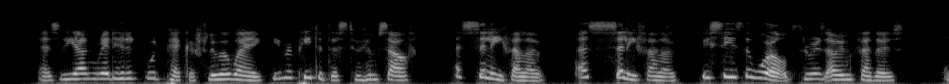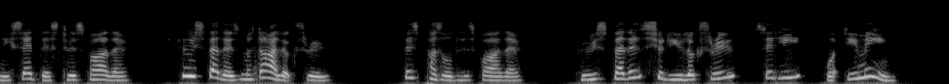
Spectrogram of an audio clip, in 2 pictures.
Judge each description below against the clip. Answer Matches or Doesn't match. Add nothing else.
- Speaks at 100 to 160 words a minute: Doesn't match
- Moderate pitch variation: Doesn't match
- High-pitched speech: Matches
